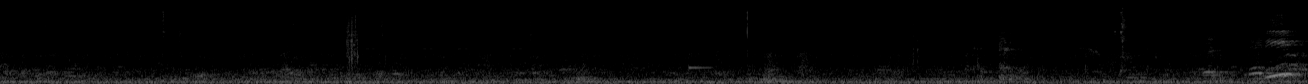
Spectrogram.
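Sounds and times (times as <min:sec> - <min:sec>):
faint background hum: 0:00.0 - 0:13.0.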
